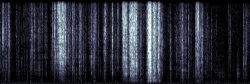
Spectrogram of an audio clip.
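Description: A foil pack crinkles and tears open.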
